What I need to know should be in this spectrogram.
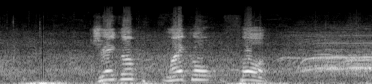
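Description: A crowd cheers and whistles outdoors.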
